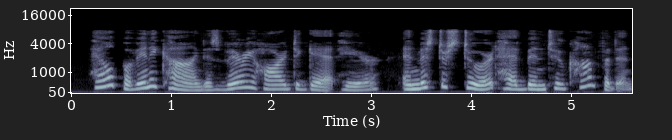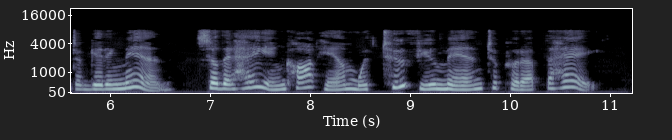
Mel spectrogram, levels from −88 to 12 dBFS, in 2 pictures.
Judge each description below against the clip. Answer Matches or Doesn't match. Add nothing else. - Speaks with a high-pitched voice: Matches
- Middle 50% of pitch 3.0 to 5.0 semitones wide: Doesn't match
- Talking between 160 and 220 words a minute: Matches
